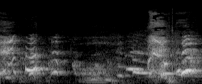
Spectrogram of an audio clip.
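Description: Men laughing and chuckling, with a brief sharp noise about one and a half seconds in.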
